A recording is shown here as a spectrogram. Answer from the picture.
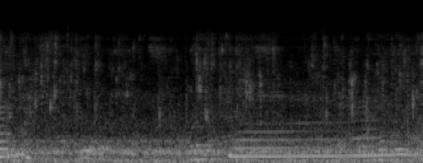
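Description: Water poured from a measuring jug into a pan of raw chicken, potato chunks and soaked dal, splashing and trickling onto the ingredients. A steady low hum comes in about halfway through.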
